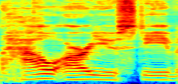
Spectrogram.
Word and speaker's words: Howe: All right, this one's called How Are You, Steve? And it's spelled H-O-W-E, so that must be Steve Howe, if I have that right.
